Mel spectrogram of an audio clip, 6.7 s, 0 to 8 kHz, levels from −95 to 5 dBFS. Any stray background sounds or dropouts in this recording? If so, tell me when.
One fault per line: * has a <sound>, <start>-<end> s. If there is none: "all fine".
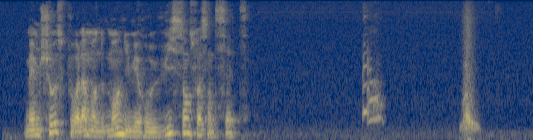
* has a bark, 4.5-4.8 s
* has a whoosh, 5.7-6.0 s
